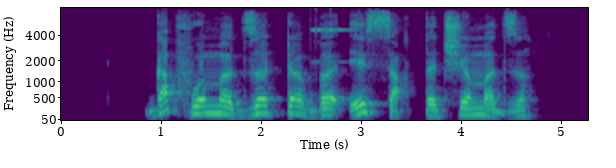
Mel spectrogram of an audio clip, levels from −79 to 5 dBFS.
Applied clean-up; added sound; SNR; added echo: none; Bicycle bell; 20 dB; none.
